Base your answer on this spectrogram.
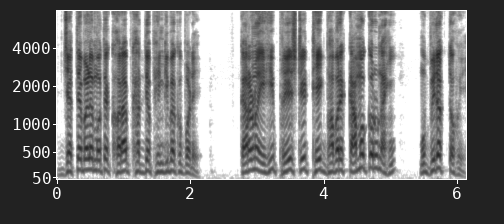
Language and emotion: Odia, angry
